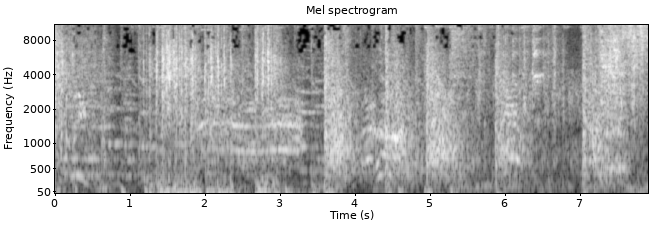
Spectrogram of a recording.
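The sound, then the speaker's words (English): Gunfire aimed at marijuana plants in a film scene, a dense barrage of sharp shots in rapid bursts over loud, continuous noise, with voices mixed into the din. “Why are you shooting the weed? That's perfectly good weed that you're shooting.”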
